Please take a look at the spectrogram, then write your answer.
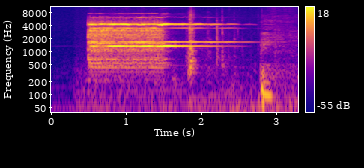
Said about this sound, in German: Und kaum waren sie dort angekommen, als das Telefon klingelte.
